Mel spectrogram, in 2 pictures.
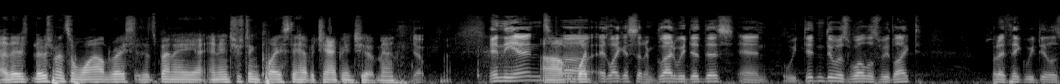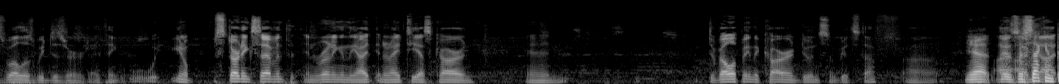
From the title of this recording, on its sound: Live from SCCA Runoffs at Daytona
